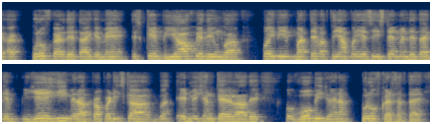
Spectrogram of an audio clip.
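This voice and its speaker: Male tutor with a fairly high voice, steady and even delivery, explaining legal points to a class. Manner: explains in Hindi mixed with English legal terms, reads rules slowly. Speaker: teacher. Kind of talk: online law lecture.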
